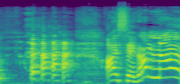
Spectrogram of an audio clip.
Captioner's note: laughter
